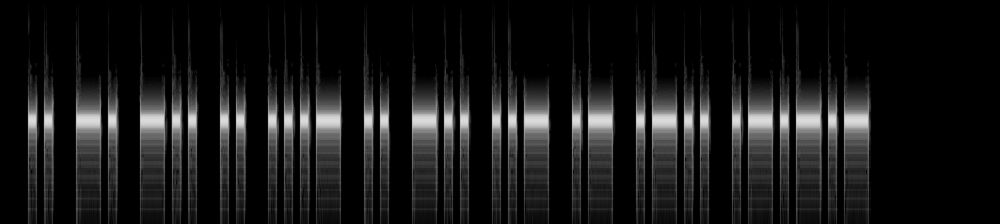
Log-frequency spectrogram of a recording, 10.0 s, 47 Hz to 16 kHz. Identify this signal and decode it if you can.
Morse code, heard as a keyed tone, about 15 wpm, 700 Hz. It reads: INDIVIDUAL.
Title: Sentences from Top 1000 Words - Review Part 4 - 15wpm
